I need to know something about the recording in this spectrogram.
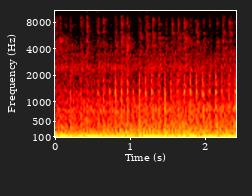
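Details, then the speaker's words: Classic car with AccuSpark BlackBox 3 programmable ignition, vacuum hose pinched: low, lumpy, uneven idle on 10° initial advance only; reconnecting vacuum advance smooths the tick-over immediately. "see so we got no vacuum that would be just standard initial Advance put that back on and the car immediately picks up and ticks over a lot smoother"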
